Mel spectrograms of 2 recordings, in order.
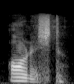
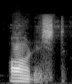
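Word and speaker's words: honest: honour তারপর ও ইউ আর আওয়ার আওয়ার এ উচ্চারণ হবে না তারপরে অনেস্ট ও এনইস অনেস্ট অনেস্ট এ উচ্চারণ হবে না তারপর অনারেবল অনব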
